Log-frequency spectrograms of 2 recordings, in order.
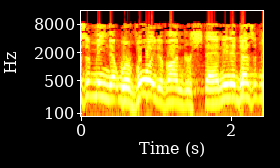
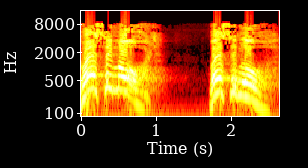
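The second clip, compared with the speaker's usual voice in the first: raised, swooping voice with slight speech impediment; 3 semitones higher than usual. Recalling an old man calling out while the preacher preached, imitating a speech impediment. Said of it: "had a little bit of a speech impediment".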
